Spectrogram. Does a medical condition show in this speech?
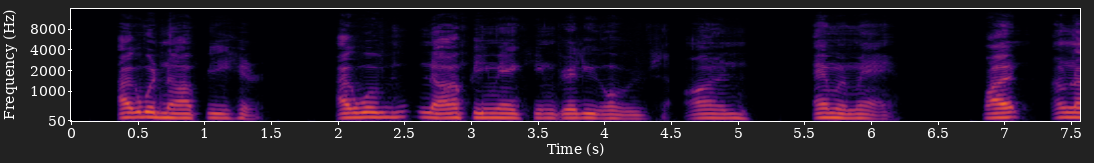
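Yes: cerebral palsy; present from birth.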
